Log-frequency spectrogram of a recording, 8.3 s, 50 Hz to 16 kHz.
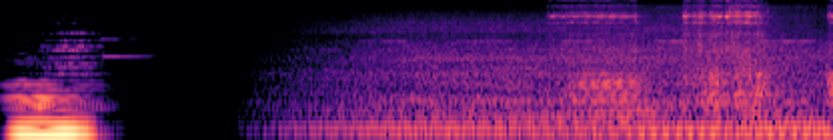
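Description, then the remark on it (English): After a short low rumble and a brief silence, a power drill grinds steadily into concrete high in the stand of Páirc Uí Chaoimh, the GAA's new stadium on the edge of Cork City, in January 2017. A rough whirring noise swells, with a shrill high whine cutting in toward the end. “High in the stand, the drill is boring into concrete.”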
